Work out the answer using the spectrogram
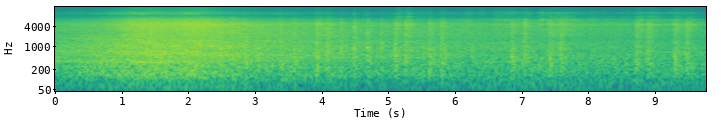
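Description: EH500 electric freight locomotive passing through without stopping, its noise swelling to a peak about two seconds in. Container wagons follow, their wheels clicking repeatedly over the rail joints.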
